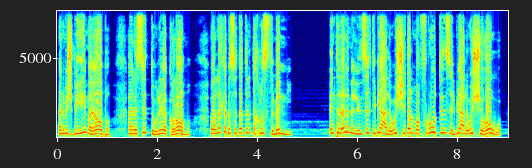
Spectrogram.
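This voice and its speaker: A man's voice: extremely high pitch, no echo, faint music behind. A man voicing a long-suffering middle-aged Egyptian mother who is bitter but devoted, speaking with an Egyptian Arabic accent in emotional, pleading bursts. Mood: bitter, indignant. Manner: emotional, pleading, rapid outbursts. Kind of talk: horror story narration.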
